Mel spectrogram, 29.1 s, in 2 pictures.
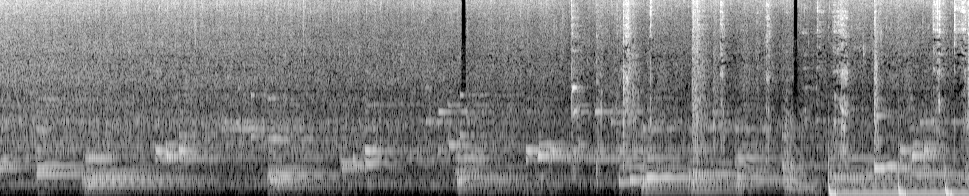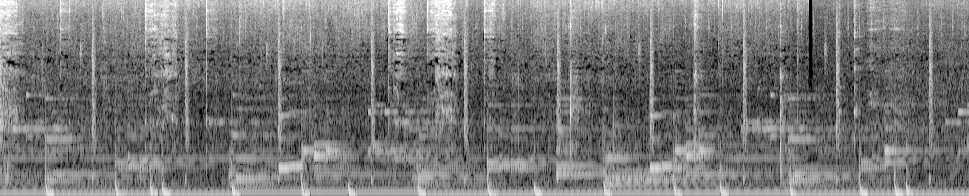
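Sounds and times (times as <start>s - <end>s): food sizzling in oil: 0.0s - 29.0s
metal spatula scraping: 10.4s - 13.3s, 14.0s - 15.0s, 20.3s - 21.5s
background music with beat: 12.4s - 29.0s.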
